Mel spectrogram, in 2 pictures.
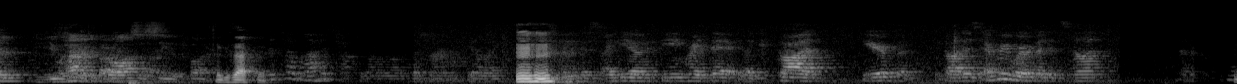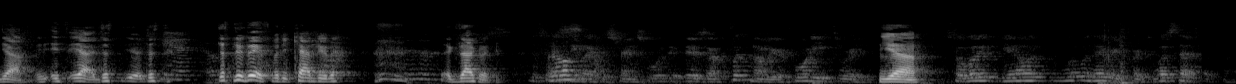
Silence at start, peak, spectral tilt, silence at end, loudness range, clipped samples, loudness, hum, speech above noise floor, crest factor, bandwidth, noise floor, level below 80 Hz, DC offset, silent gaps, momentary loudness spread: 0 s; -8 dBFS; -6.5 dB/octave; 0.3 s; 10 LU; under 0.1%; -30 LUFS; none; 33 dB; 24 dB; 8 kHz; -64 dBFS; -62 dBFS; under 0.1%; none; 24 LU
